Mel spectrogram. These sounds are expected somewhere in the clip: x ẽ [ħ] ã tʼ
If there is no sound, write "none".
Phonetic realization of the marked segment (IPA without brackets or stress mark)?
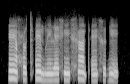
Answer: x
